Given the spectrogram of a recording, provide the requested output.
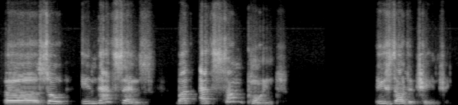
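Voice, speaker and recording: A middle-aged man from Lebanon giving halting, explanatory answers as an academic expert in an interview. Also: high-pitched, sing-song, breathy edge. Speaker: history professor, interview guest. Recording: dull, lo-fi call audio.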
